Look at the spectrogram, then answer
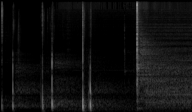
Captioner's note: footsteps echo; projector whirs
